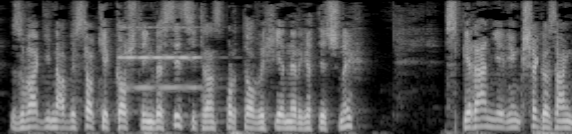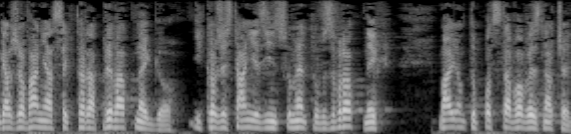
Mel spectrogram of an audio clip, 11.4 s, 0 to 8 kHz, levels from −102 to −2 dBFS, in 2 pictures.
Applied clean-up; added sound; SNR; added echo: classical method log-MMSE.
